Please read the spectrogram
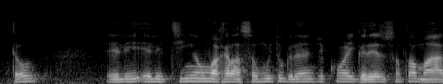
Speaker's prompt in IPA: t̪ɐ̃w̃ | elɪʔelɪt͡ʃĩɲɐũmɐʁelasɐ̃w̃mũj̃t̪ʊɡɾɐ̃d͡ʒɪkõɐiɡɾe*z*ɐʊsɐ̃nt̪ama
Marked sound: incorrect: ʒ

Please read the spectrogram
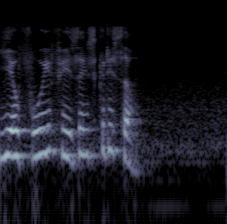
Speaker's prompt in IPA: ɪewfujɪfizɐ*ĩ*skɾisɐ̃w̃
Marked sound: correct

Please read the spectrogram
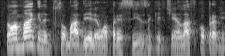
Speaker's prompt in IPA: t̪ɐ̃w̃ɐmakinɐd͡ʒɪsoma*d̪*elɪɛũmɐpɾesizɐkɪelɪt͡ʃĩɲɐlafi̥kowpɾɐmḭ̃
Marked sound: correct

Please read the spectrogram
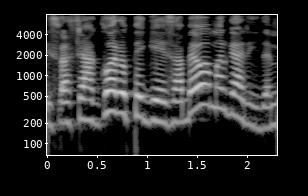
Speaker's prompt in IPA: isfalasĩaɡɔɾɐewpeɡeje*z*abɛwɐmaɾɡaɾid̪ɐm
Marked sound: correct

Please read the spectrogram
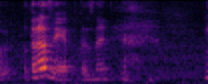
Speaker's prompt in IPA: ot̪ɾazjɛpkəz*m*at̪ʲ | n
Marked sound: incorrect: n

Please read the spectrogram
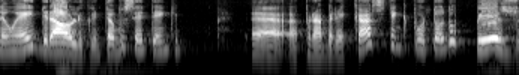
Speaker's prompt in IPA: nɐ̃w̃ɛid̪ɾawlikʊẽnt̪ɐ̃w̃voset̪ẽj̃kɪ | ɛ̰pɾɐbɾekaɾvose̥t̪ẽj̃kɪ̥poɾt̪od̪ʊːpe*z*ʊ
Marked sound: correct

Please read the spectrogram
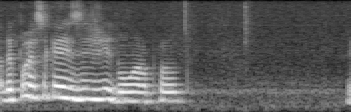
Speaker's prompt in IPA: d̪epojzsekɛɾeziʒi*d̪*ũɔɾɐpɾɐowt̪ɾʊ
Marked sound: correct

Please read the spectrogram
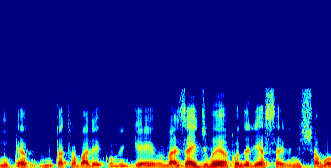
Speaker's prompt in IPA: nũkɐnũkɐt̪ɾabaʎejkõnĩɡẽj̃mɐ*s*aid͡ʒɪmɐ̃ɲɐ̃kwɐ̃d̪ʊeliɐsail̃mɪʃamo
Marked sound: incorrect: z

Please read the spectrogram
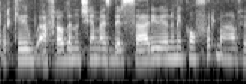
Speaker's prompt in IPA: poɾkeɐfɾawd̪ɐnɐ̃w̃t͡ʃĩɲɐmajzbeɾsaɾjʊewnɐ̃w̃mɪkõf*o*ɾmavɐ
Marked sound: correct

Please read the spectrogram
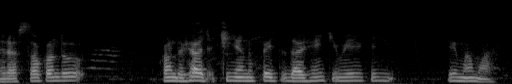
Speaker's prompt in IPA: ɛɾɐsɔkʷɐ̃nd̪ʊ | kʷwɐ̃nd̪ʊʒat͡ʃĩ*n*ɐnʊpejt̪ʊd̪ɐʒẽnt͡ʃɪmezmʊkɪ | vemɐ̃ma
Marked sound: incorrect: ɲ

